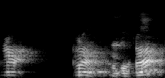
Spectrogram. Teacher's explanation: sifat yang kelima ada takrir takrir takrir ini ee artinya mengulang jadi mengulang tu kayak bergetar tapi tipis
